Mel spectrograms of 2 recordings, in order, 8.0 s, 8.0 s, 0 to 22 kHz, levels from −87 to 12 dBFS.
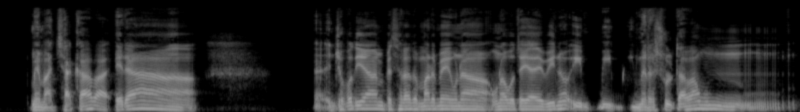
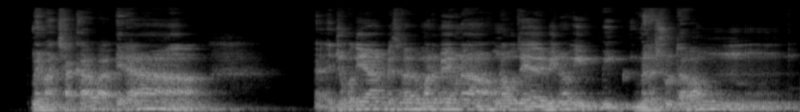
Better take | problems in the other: first | off-mic speech; far // room echo; noticeable; dies away in 0.7 s

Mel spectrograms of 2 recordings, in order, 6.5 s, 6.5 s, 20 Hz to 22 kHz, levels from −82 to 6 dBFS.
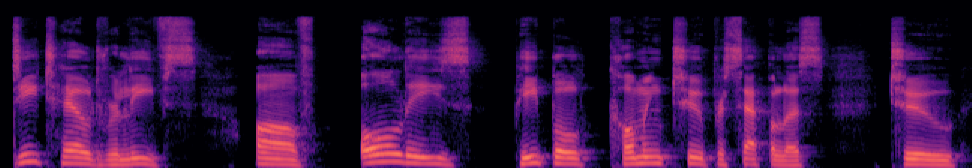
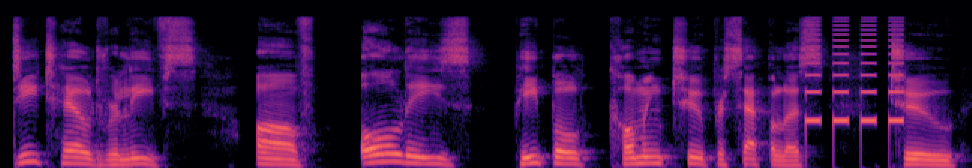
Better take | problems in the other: first | alarm; loud; at 5.5 s; peak 2 dB above the speech

